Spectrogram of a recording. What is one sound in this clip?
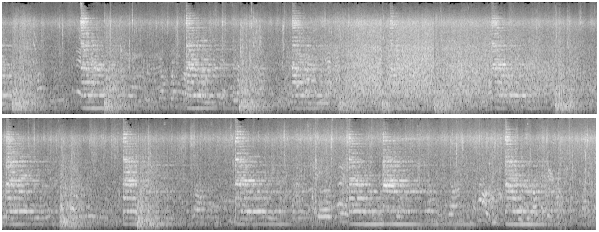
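Many footsteps shuffle along a street as a crowd walks in procession.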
